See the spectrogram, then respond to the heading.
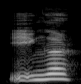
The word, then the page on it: iqvr: Apatani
